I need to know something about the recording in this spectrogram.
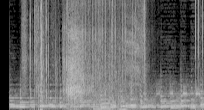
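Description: Electronic intro jingle with sharp clicks and a whoosh about a second and a half in.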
